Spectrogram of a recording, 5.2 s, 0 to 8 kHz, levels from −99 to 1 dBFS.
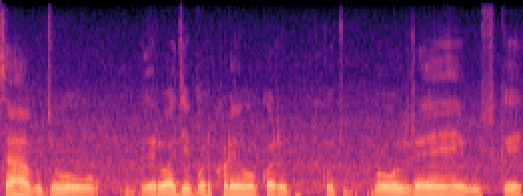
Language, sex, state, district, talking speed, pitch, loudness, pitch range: Hindi, male, Gujarat, Gandhinagar, 125 wpm, 115 Hz, -17 LUFS, 115-120 Hz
